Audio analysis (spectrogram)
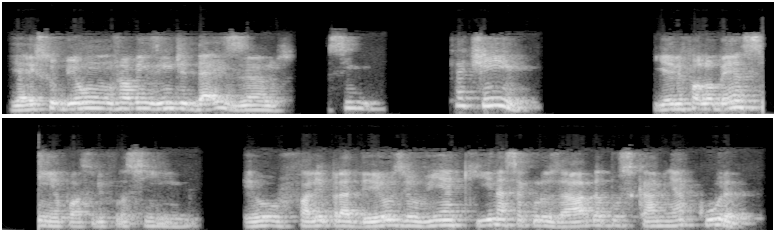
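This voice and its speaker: Homem brasileiro com voz ecoada de chamada. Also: male voice, medium pitch. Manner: halting, repeats words while recounting. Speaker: missionary guest. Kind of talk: casual testimony. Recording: echoey, lo-fi call audio.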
